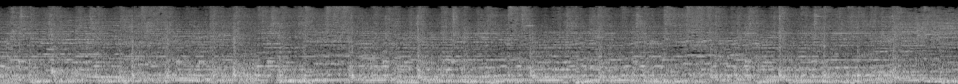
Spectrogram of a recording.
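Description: Live Arabic dance music played by a small band of guitars and electronic keyboards, steady and continuous.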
